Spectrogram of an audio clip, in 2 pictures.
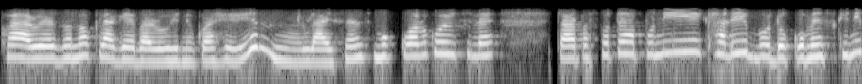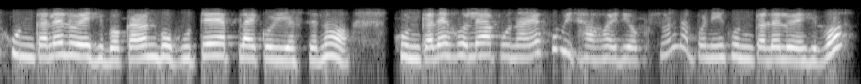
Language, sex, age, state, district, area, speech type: Assamese, female, 18-30, Assam, Majuli, urban, conversation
